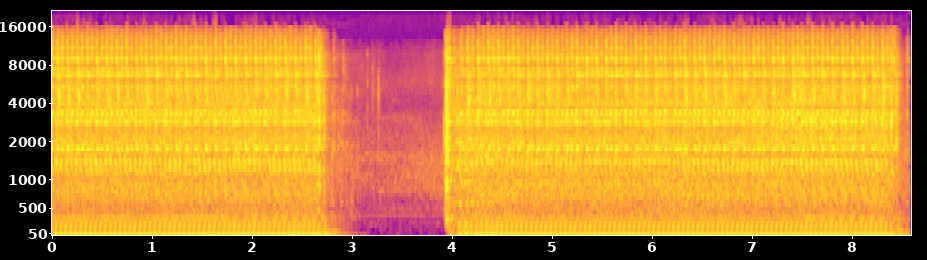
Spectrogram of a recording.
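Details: 1990 (possibly 1991) Sea-Doo GT with 587cc Rotax engine, bought as a non-runner, cranked on choke: steady fast chugging about four beats a second, a pause, then more cranking; it never catches. Cause not yet found.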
